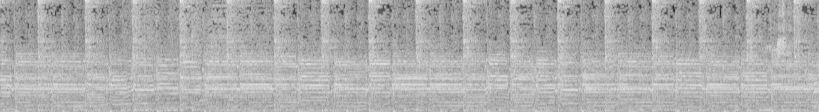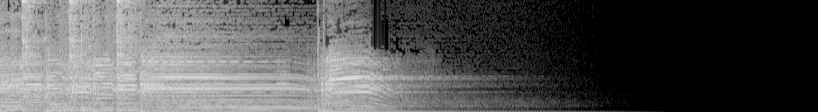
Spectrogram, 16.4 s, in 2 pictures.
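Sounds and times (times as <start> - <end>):
surf rock music: 0.0 - 12.6.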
